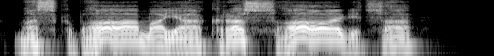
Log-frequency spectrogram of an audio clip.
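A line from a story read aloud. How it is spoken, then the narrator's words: Sudden bass singing. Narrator (Russian): вдруг запела басом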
